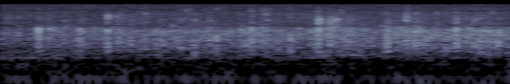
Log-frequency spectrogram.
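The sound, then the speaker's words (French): A church audience applauds, a soft continuous patter of many hands clapping, steady and fairly faint throughout. “Est-ce qu'on peut acclamer pour les sœurs en Christ qui sont là jusqu'au dernier jour?”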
